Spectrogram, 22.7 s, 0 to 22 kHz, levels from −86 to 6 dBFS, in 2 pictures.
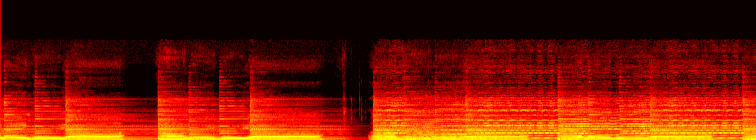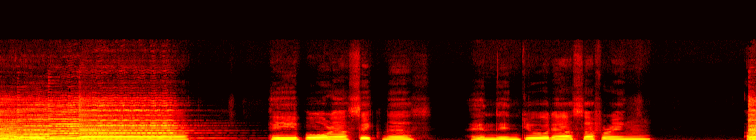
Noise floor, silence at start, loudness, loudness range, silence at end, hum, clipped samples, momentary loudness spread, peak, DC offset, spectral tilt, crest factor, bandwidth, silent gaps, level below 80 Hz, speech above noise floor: -74 dBFS; 0 s; -19 LUFS; 6 LU; 0 s; none; under 0.1%; 9 LU; -4 dBFS; under 0.1%; -5.5 dB/octave; 16 dB; 15 kHz; none; -58 dBFS; 49 dB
